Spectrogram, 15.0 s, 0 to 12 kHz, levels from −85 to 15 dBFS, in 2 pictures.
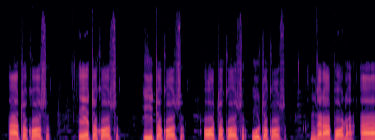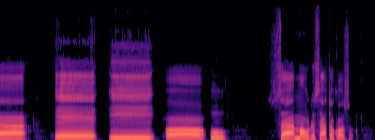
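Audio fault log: No fault is heard in the audio.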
